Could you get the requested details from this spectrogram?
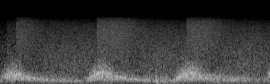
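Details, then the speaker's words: Monophasic arterial Doppler signal from a patient with arterial disease (stenosis), Huntleigh Dopplex Doppler probe placed gently with gel and facing the heart: dull single whooshes, one per beat at about 67 a minute. "if a patient has some degree of arterial stenosis then the Doppler signal is monophasic can you hear how different this is to the signal we've just heard in the normal"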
